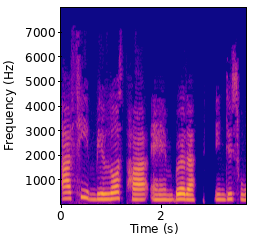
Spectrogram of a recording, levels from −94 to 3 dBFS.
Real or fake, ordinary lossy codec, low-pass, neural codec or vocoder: fake; MP3, 32 kbps; 7.2 kHz; codec, 16 kHz, 0.5 kbps, X-Codec, HuBERT features, trained on LibriSpeech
